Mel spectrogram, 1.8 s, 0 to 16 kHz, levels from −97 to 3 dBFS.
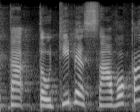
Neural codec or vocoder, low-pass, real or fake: codec, 44.1 kHz, 7.8 kbps, Pupu-Codec; 14.4 kHz; fake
